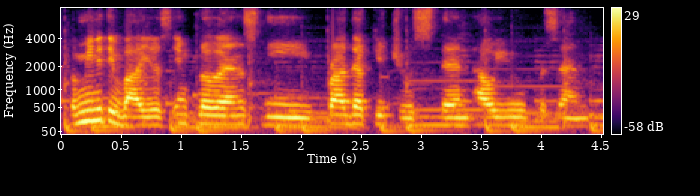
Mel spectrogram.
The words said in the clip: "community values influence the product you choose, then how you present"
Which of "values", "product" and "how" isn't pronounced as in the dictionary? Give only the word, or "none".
values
